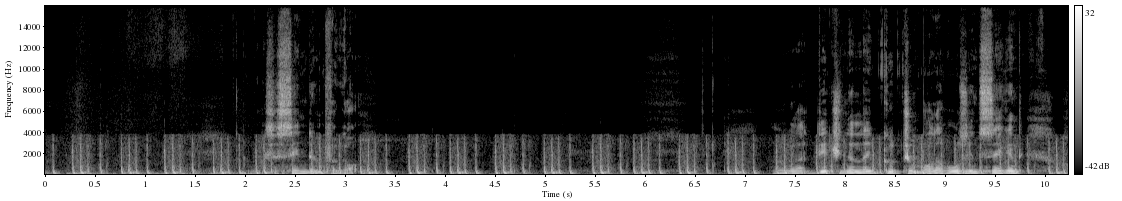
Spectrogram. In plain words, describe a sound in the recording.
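Horses' hooves drum rapidly on turf as they gallop.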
